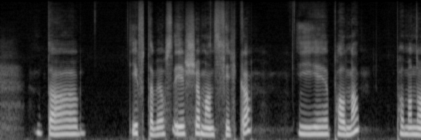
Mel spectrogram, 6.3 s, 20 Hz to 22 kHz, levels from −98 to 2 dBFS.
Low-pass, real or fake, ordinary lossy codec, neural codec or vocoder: none; fake; none; autoencoder, 48 kHz, 128 numbers a frame, DAC-VAE, trained on Japanese speech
